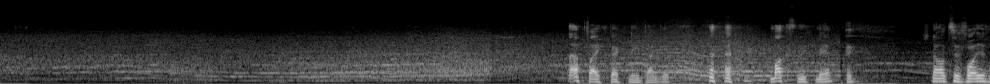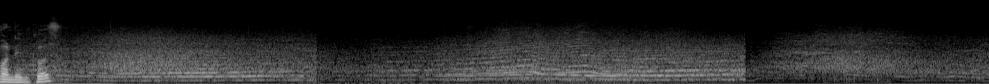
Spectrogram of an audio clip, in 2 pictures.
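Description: A racing car engine whines at high revs, rising and falling as it shifts gears.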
